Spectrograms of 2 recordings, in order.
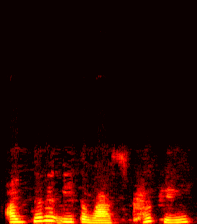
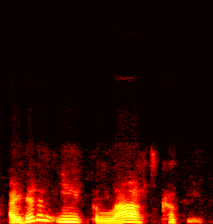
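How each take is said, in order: First: The stress is on a word other than last. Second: The stress is on the word last.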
